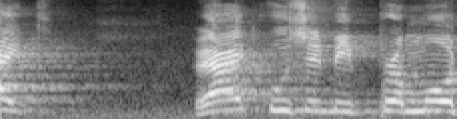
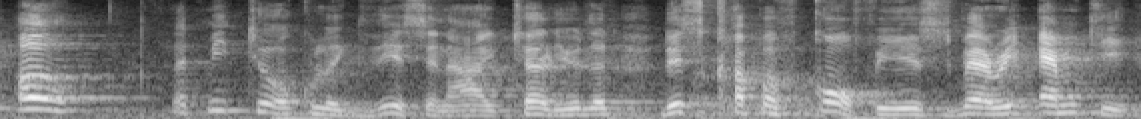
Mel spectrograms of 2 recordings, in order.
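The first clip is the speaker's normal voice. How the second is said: mocking impression; 5 semitones lower, 3 dB quieter than usual. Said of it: "that clown who feel".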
